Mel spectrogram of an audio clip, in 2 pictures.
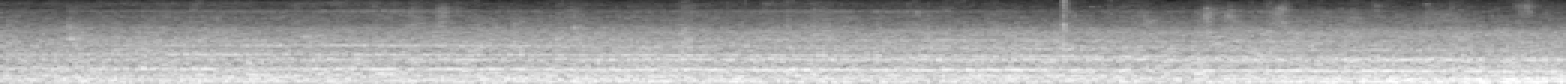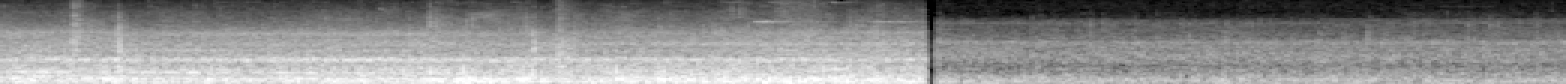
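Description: Electric train running on the station tracks, with a whine that falls slowly in pitch over several seconds. The sound cuts off abruptly about eight seconds in, leaving a much quieter background hiss.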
